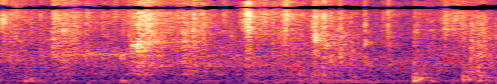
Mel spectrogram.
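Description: Footsteps of a person walking through a house, a few uneven steps about two a second, with some rustling.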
